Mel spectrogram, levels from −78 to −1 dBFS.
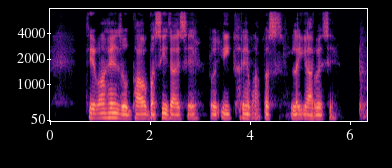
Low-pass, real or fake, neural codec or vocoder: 7.2 kHz; fake; codec, 16 kHz in and 24 kHz out, 1.1 kbps, FireRedTTS-2 codec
